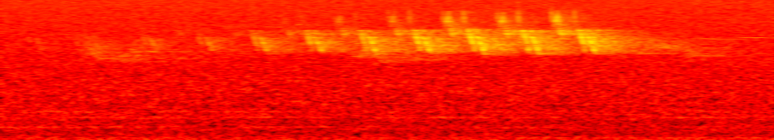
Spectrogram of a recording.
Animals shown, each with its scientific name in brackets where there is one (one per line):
Red-eyed Vireo (Vireo olivaceus)
Ovenbird (Seiurus aurocapilla)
